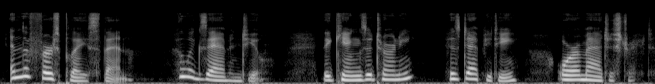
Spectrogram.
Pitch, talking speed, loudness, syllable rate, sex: 220 Hz, 135 wpm, -18 LUFS, 5.7 syllables/s, female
